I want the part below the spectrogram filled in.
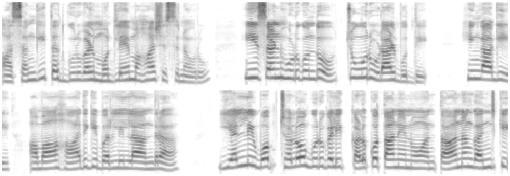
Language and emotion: Kannada, fearful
